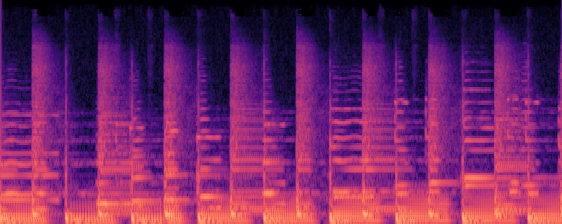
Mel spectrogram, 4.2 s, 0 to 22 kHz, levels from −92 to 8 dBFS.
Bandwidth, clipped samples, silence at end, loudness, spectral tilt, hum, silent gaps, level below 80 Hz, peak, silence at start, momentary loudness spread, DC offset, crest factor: 12.5 kHz; under 0.1%; 0 s; -18 LUFS; -6.5 dB/octave; none; none; -24 dBFS; -2 dBFS; 0 s; 2 LU; under 0.1%; 14 dB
